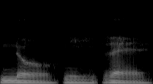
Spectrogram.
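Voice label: "nonire", concatenated syllables; Affixing experiment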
